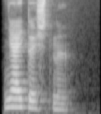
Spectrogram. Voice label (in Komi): "няйтӧсьтны", Komi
